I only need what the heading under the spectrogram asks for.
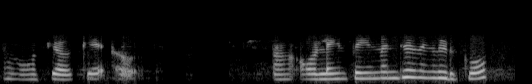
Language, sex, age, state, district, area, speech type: Malayalam, female, 18-30, Kerala, Idukki, rural, conversation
